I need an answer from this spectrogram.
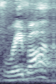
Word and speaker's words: Rehbock: We just talked with Steve Rehbock. Am I pronouncing that name right?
